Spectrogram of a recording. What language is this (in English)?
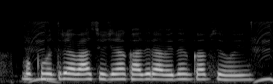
Bhojpuri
